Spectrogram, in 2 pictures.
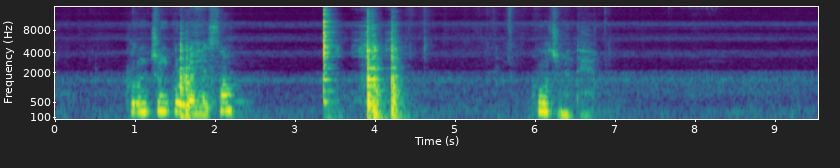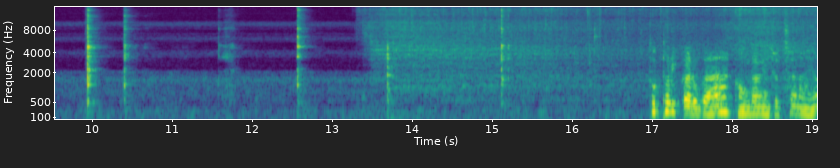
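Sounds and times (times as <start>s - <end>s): batter frying in hot oil: 12.5s - 19.0s.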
